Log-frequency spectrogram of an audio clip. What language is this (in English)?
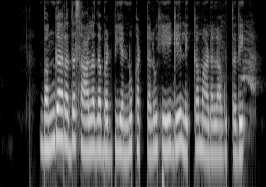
Kannada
